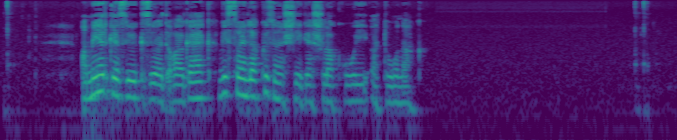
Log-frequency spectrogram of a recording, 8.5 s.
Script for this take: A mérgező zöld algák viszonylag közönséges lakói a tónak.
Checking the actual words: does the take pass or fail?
pass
